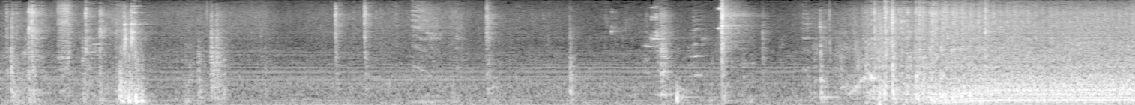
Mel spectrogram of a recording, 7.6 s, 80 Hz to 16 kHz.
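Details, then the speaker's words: Free Craftsman push mower that had sat outside a long time, just tuned up with carburetor cleaning, oil change and new RJ1 spark plug: after some clatter it catches and settles into a slow, even putter; owner thinks it idles kind of low. "i think it's idling kind of low if you ask me"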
